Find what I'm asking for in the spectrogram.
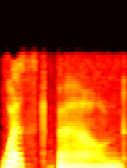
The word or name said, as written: westbound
